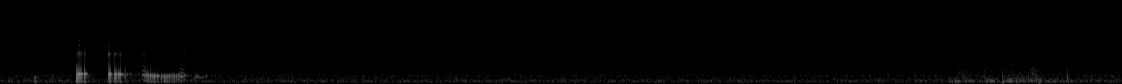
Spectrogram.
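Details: Stomach sounds and burps: three short, voiced belches in quick succession, then quiet and a faint low gurgle near the end.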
